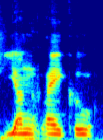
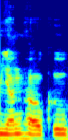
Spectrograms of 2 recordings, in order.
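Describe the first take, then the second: First: The middle syllable is said like 'kway'. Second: The middle syllable is said like 'hoe'. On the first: It is the name's actual pronunciation. The speaker calls it right. "but it's Young Quay Koo" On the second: It follows the spelling of the name. The speaker calls it wrong. "I call him Young Ho Koo because that's how it's spelled"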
